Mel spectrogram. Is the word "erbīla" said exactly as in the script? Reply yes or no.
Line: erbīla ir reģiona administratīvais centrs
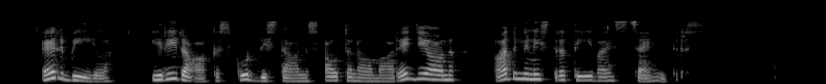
yes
